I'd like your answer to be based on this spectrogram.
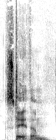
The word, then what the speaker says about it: Statham: How do you say his name? – Statham. – Statham? – There's no R.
